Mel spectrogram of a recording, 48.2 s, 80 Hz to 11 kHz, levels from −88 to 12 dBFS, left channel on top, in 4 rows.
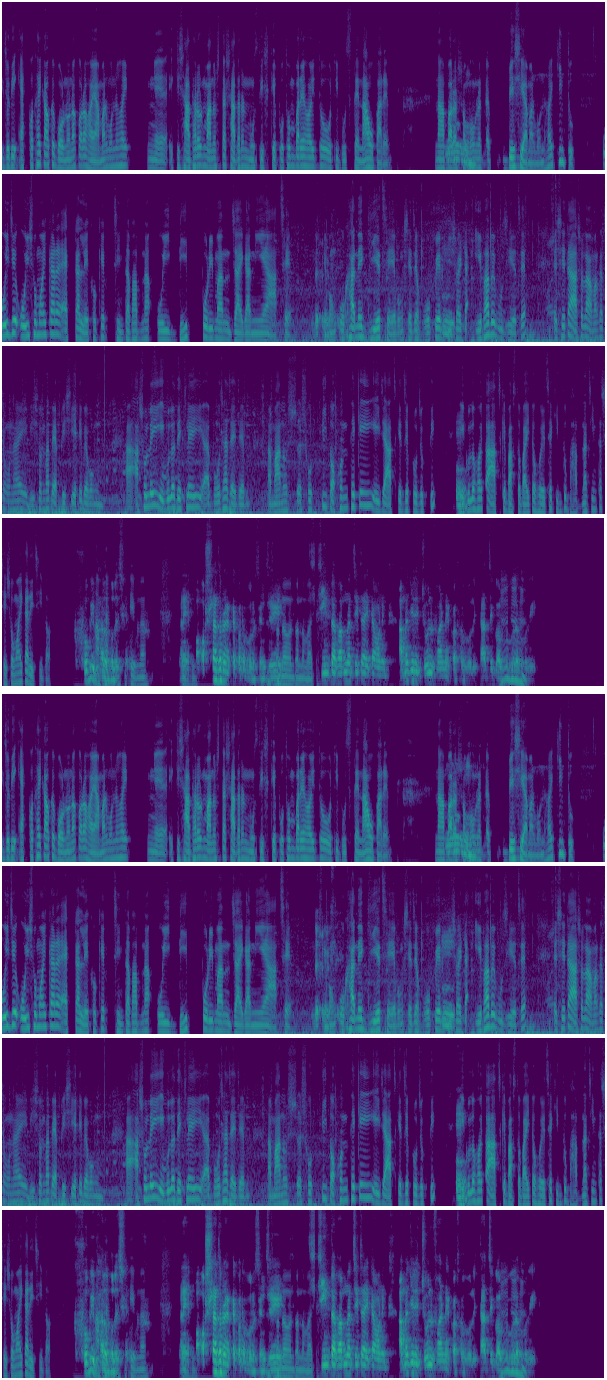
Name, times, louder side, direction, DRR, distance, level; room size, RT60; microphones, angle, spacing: voice 1, 0.0-2.5 2.9-7.8 8.7-9.8 10.0-11.4 12.0-15.8 16.1-17.9 18.5-22.6 22.8-32.8 33.3-37.1 38.0-38.3 38.7-39.1 39.4-39.5 39.8-39.9 41.5-42.6 46.2-46.7, right 2 dB, 10° right, 0.4 m, -39 dB
voice 2, 8.9-9.5 18.3-18.9 20.9-21.1 33.2-33.4 37.6-39.1 39.7-41.8 42.4-46.9, right 5 dB, 65° right, 0.5 m, -35 dB
sound 1, 17.3-31.0, equal, 5° left, 2.8 m, -48 dB
head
